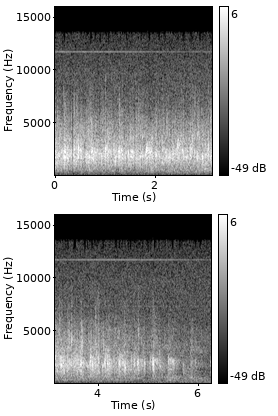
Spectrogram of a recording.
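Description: An audience applauds warmly, the clapping slowly fading.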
